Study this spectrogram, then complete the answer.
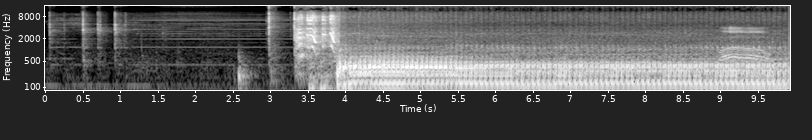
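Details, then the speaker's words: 2024 Suzuki GSX-8S first start after installing Delkevic 9" oval carbon full-system exhaust, baffle out, radiator drained: starter whirs, then the twin settles into a loud deep even idle with steady throb; healthy. "yeah, I got spilled everywhere, but man, that thing is loud now. It sounds really serious. Like we got a serious motorcycle now, so that's amazing."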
